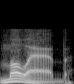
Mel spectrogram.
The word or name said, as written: Moab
